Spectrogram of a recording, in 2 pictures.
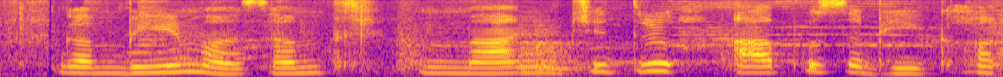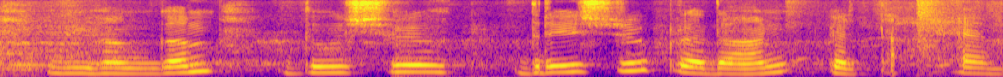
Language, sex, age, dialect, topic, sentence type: Hindi, female, 31-35, Marwari Dhudhari, agriculture, statement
